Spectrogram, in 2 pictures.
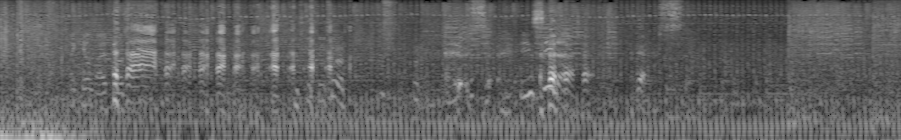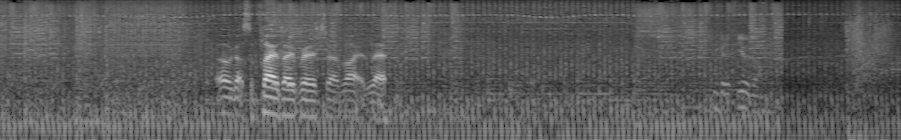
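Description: A helicopter's rotor chops steadily.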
